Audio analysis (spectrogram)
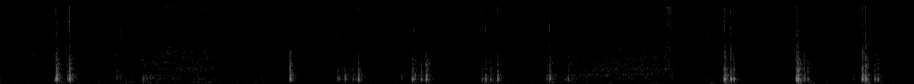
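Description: Fingertips and short nails tap and scratch the glossy paper dust jacket of a medium hardcover book, "Gallant," lying flat and closed on a black cloth. Quick, dry taps come in irregular clusters, broken by two longer stretches of soft, hissy scratching across the paper. The overall level is quiet and close.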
